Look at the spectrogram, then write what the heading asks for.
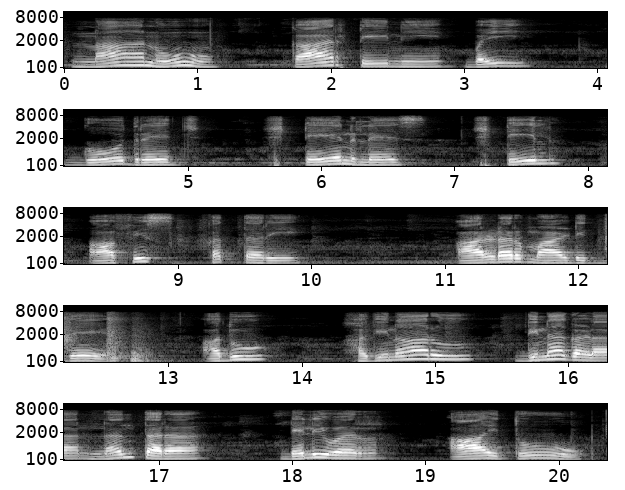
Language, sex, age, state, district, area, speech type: Kannada, male, 18-30, Karnataka, Bidar, rural, read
